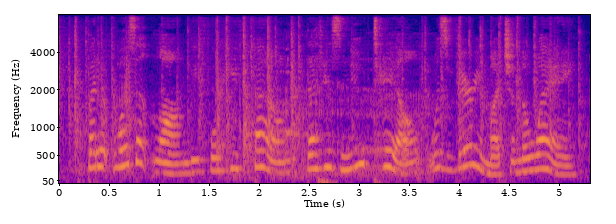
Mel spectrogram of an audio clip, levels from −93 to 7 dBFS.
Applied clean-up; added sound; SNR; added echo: none; Livestock, farm animals, working animals; 12 dB; reverberation time 0.2 s.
